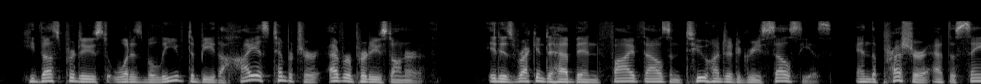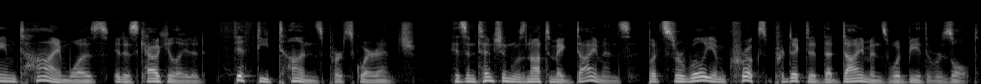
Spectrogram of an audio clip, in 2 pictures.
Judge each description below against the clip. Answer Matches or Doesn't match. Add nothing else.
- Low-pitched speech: Matches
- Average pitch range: Doesn't match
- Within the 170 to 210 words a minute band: Matches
